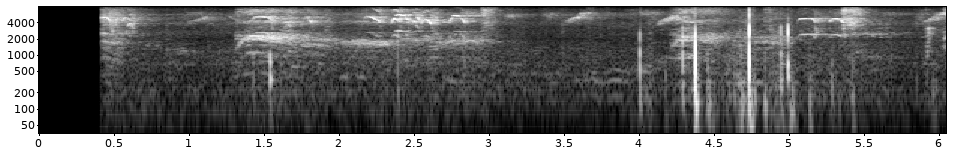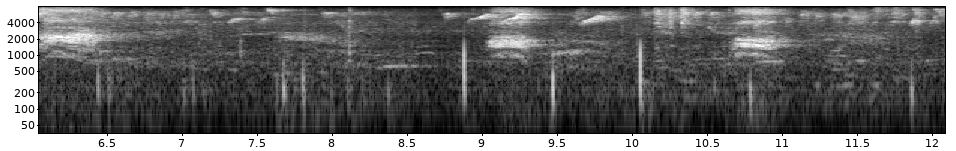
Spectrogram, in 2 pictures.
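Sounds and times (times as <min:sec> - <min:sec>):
birds chirping: 0:00.4 - 0:12.0
harsh bird call: 0:04.1 - 0:06.8, 0:09.0 - 0:11.9.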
